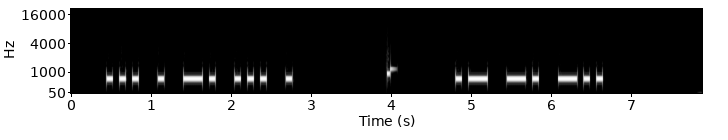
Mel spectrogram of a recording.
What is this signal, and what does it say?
Morse code, heard as a keyed tone, about 15 wpm, 700 Hz. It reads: SENSE AND
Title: Sets of 2 Words - New Word Drill - 15wpm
